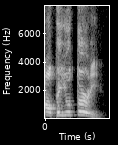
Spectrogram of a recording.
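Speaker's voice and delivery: imitated French Canadian accent. Imitating what people there might say: put-on French Canadian accent. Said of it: "you're doing the, uh, French Canadian".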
